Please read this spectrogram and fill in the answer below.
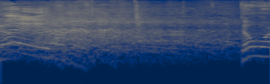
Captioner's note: laughter, oohs, and applause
